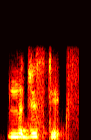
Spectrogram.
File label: "logistics", Indian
